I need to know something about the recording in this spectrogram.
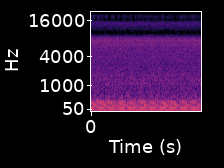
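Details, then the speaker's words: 2015 Dodge Grand Caravan 3.6 L after cylinder 3 misfire (P0303) and bank 1 air-fuel imbalance (P219A) codes cleared: smooth, even idle with no skips or stumbles, scan tool showing no misfires; normal idle. "sounds nice and smooth Aspire monitors in progress and it is showing no misfires"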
